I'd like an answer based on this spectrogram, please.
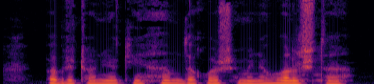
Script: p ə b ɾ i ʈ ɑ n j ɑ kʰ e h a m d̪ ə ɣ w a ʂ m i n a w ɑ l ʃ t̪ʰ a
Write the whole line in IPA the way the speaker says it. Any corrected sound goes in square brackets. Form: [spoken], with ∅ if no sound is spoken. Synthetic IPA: p ə b ɾ i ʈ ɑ n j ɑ kʰ e h a m d̪ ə ɣ w a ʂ m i n a w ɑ l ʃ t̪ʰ a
